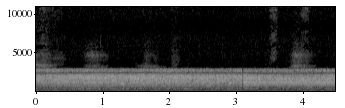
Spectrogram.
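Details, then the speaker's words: HF receiver at about 14 MHz, background noise down to about S5: steady harsh hiss and static buzz with no signal; power line interference swamping the band. "At 14 megahertz, still about an S5 background noise. 18 megahertz. We're down here now, kind of the background noise level that one would expect. And it's starting to sound a little more like white noise in the background, although there's some of that 60 hertz growl in there remaining."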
